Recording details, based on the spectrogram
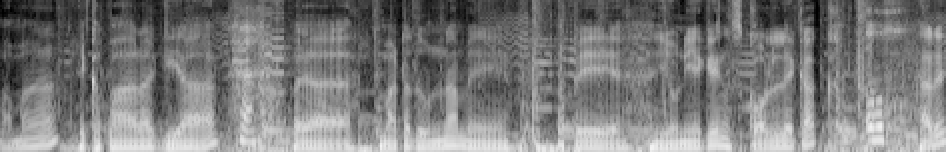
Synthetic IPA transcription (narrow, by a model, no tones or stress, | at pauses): maməekəpaːɾaɡijaːhajmaʈəd̪unːameːa̰peːjunijekeŋskolekakoːhaɾe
